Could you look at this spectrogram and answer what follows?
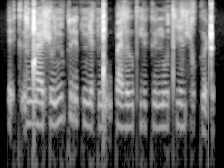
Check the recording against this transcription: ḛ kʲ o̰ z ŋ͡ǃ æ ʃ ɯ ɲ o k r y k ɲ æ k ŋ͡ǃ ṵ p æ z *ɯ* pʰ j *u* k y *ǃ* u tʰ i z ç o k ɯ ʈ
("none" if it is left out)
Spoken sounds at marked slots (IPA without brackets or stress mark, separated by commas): ɯ, y, n̪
